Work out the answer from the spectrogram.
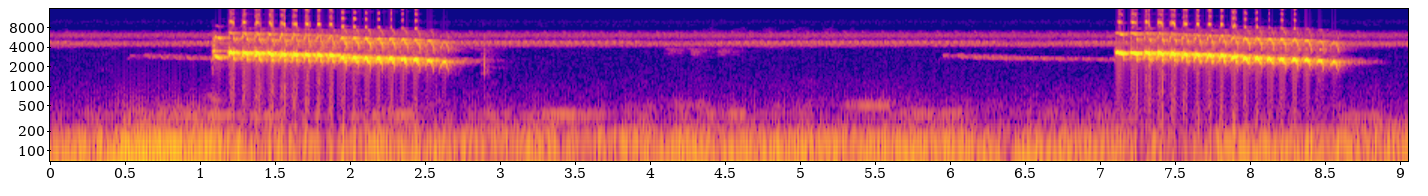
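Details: Two harsh, rasping, finely pulsed calls of a wild long-tailed shrike, each about one and a half seconds long and falling slightly, separated by about five seconds of quiet low background noise.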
